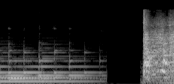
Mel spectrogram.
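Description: The starter of a car with a dead battery cranks with a steady, rhythmic chugging for about a second, but the engine never catches. It cuts to silence, then a loud burst of broad hissing noise follows.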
